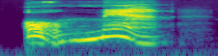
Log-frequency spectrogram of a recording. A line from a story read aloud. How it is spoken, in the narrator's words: whispered Jack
